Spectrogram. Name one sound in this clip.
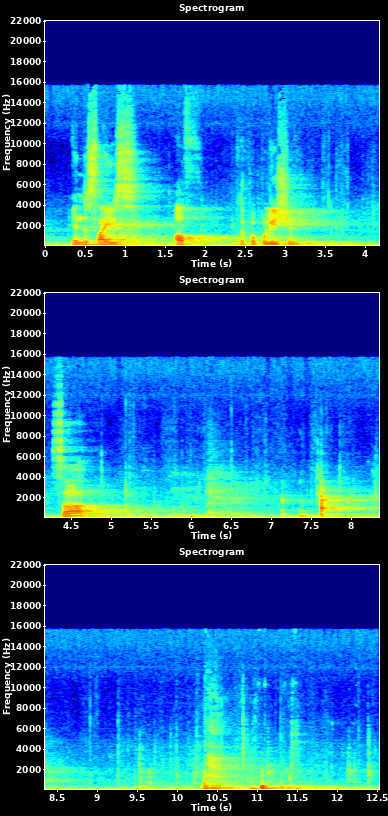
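A man speaks into a microphone in a measured voice, with pauses.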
